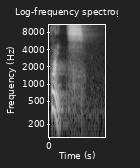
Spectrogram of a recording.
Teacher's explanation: a little alveolar stop finds its way between the alveolar nasal and the alveolar fricative.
